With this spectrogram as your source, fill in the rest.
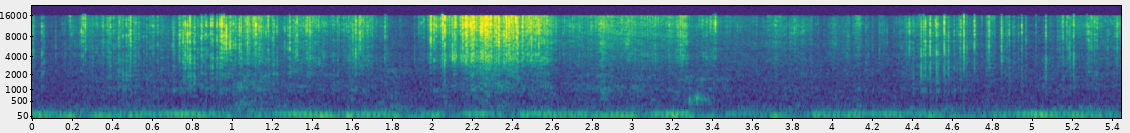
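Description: Long nails scratch across the textured surface of a flat, empty yellow woven plastic mesh tote bag lying on carpet. The scratching comes as a quiet run of dry, bright, raspy strokes over a steady low hum, swelling into its loudest and harshest stretch just past the two-second mark before easing back to lighter scratches.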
